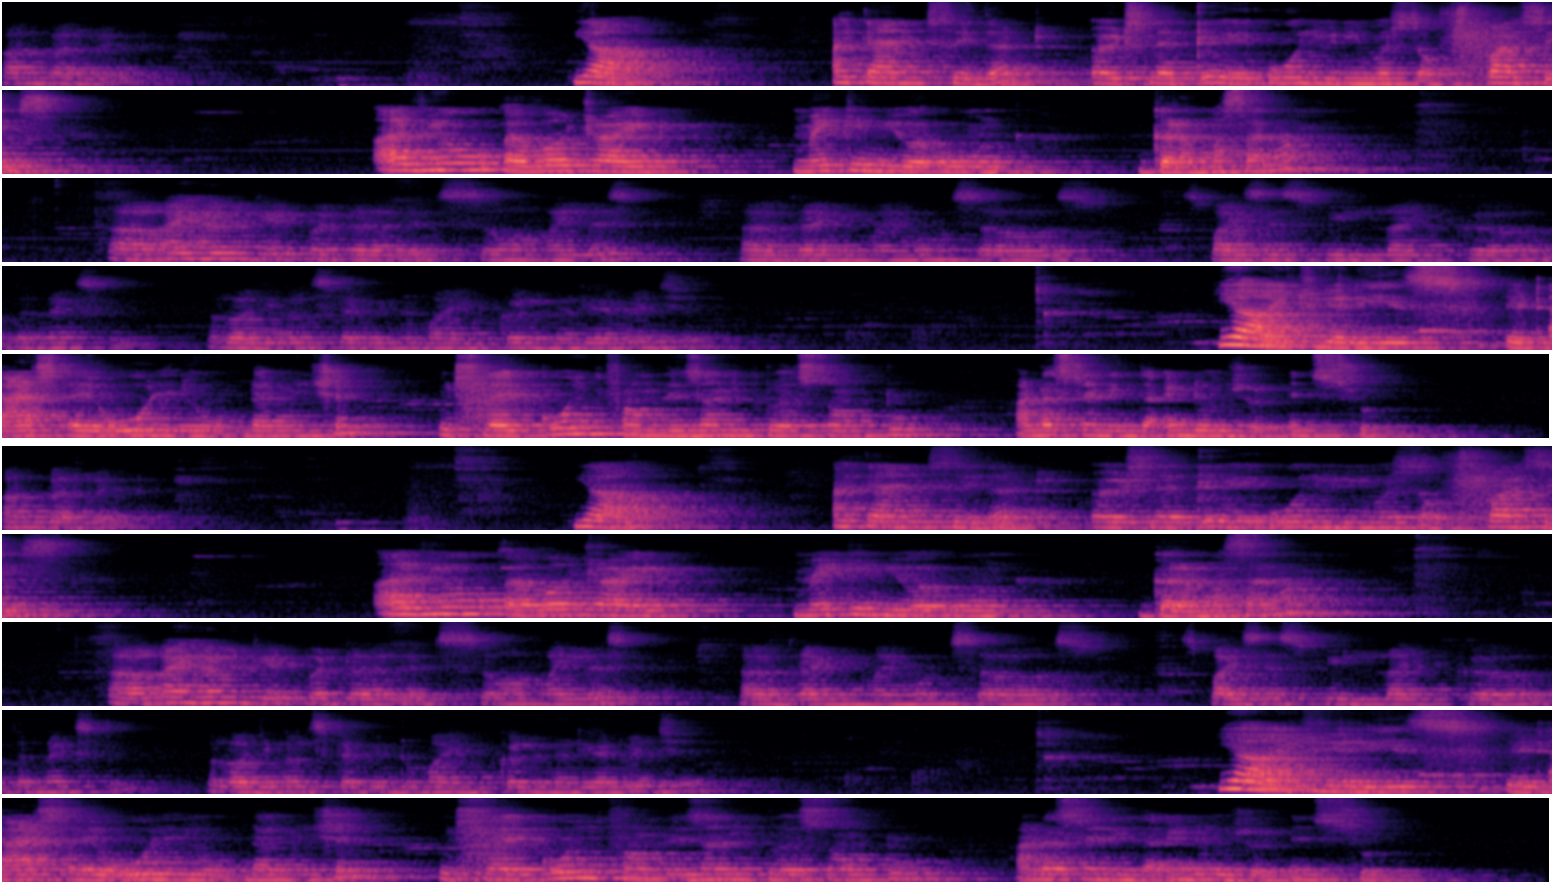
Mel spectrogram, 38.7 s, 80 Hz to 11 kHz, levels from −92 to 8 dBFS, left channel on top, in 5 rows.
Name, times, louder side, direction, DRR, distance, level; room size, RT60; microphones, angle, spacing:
voice 1, 0.0-0.6 0.9-1.0 2.0-2.5 8.7-8.8 14.8-15.0 16.0-18.6 19.2-21.0 21.3-23.9 24.3-26.7 29.2-29.4 30.7-30.8, right 1 dB, 70° right, -2 dB, 1.8 m, -40 dB
voice 2, 2.9-3.3 4.2-8.0 9.6-11.1 11.7-12.8 13.4-14.3 29.3-35.6 36.1-37.9, left 2 dB, 85° left, 2 dB, 0.9 m, -30 dB
9.5 x 5.1 x 2.7 m, 1.1 s
head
